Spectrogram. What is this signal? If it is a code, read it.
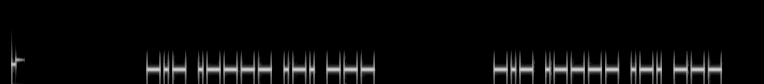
Morse code, heard as a keyed tone, about 28 wpm, 700 Hz. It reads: K1RO K1RO
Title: Easy Call Signs Repeated 2x - 28wpm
